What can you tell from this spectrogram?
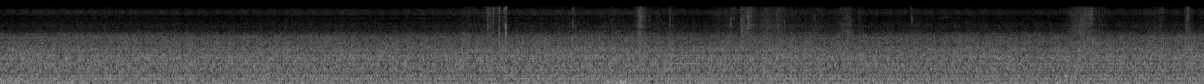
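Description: Mobile crane's diesel engine running steadily at an even speed, with a steady low hum.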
